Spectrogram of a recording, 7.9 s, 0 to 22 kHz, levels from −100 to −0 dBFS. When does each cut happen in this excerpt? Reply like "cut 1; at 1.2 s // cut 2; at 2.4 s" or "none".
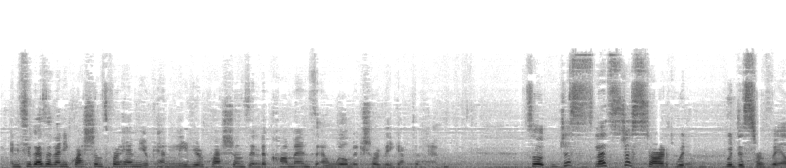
cut 1; at 1.1 s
